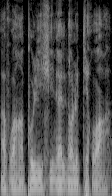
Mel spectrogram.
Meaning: to have a bun in the oven (to be pregnant; to be expecting a baby)
- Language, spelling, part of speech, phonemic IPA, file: French, avoir un polichinelle dans le tiroir, verb, /a.vwa.ʁ‿œ̃ pɔ.li.ʃi.nɛl dɑ̃ l(ə) ti.ʁwaʁ/, Fr-avoir un polichinelle dans le tiroir.ogg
